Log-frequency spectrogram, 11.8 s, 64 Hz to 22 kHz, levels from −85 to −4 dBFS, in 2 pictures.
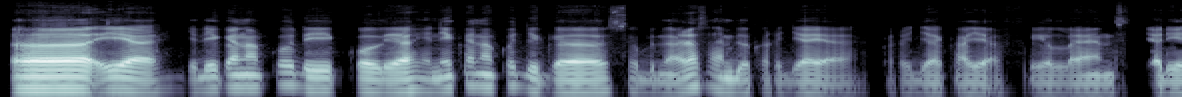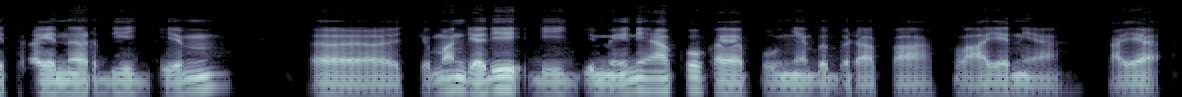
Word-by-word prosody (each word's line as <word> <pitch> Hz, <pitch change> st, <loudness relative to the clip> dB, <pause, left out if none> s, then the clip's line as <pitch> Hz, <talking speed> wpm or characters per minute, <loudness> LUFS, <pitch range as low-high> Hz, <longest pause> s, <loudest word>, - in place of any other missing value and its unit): Eee, 110 Hz, 0 st, +12 dB
iya. 105 Hz, -2 st, +8 dB, 0.3 s
Jadi 100 Hz, +3 st, -6 dB
kan 125 Hz, -, +2 dB
aku 140 Hz, +4 st, -7 dB
di 105 Hz, -1 st, 0 dB
kuliah 95 Hz, 0 st, +2 dB
ini 100 Hz, +2 st, -4 dB
kan, 135 Hz, +2 st, -7 dB
aku 130 Hz, -, -10 dB
juga 90 Hz, -5 st, +2 dB
sebenarnya 90 Hz, +2 st, -4 dB
sambil 100 Hz, -6 st, -6 dB
kerja 85 Hz, -1 st, -11 dB
ya. 75 Hz, -, -4 dB, 0.2 s
Kerja 80 Hz, 0 st, -11 dB
kayak -, -, -8 dB
freelance, 80 Hz, 0 st, -8 dB
jadi 85 Hz, +1 st, -4 dB
trainer 85 Hz, 0 st, -3 dB
di 90 Hz, -1 st, -7 dB
gym. 100 Hz, +10 st, -6 dB, 0.4 s
Eee, 75 Hz, -2 st, -3 dB
cuman 100 Hz, +1 st, -4 dB
jadi, 110 Hz, +4 st, +2 dB
di 85 Hz, -, -12 dB
gym 85 Hz, -2 st, -6 dB
ini 95 Hz, +6 st, -3 dB
aku 100 Hz, +1 st, -3 dB
kayak 80 Hz, -2 st, -3 dB
punya 80 Hz, 0 st, -8 dB
beberapa 75 Hz, -1 st, -9 dB
klien, 80 Hz, +1 st, -6 dB
ya. 70 Hz, 0 st, -11 dB, 0.3 s
Kayak, -, -, -5 dB
90 Hz, 180 wpm, -24 LUFS, 80-105 Hz, 0.4 s, Eee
